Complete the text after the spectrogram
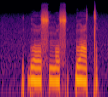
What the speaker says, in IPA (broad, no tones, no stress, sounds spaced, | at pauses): ɗ o sˤ ŋ o sˤ k͡p u tˤ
